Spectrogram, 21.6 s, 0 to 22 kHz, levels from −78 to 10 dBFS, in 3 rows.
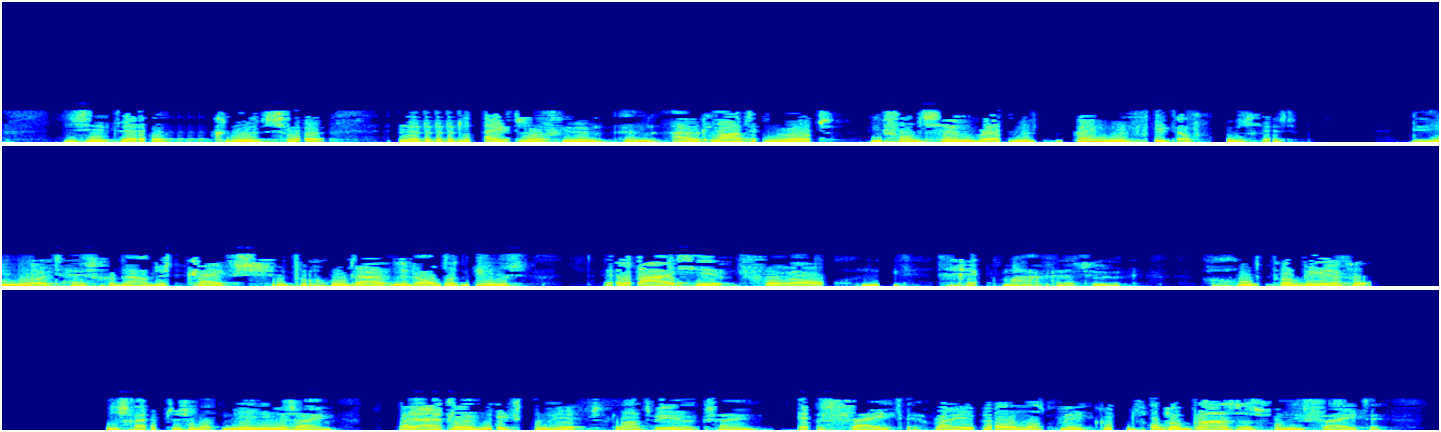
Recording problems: distortion; heavy; 18% of the sound clipped
garbled, watery; badly; nothing above 5 kHz
choppy; very; 11% of the speech affected
audio stuttering; at 1 s and at 2 s
audio freezing; at 14 s for 1 s

